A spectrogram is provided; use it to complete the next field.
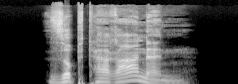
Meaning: inflection of subterran: 1. strong genitive masculine/neuter singular 2. weak/mixed genitive/dative all-gender singular 3. strong/weak/mixed accusative masculine singular 4. strong dative plural
- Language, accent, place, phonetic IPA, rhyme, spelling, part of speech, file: German, Germany, Berlin, [ˌzʊptɛˈʁaːnən], -aːnən, subterranen, adjective, De-subterranen.ogg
